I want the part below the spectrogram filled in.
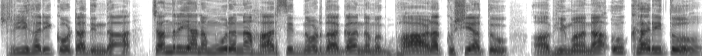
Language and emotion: Kannada, happy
